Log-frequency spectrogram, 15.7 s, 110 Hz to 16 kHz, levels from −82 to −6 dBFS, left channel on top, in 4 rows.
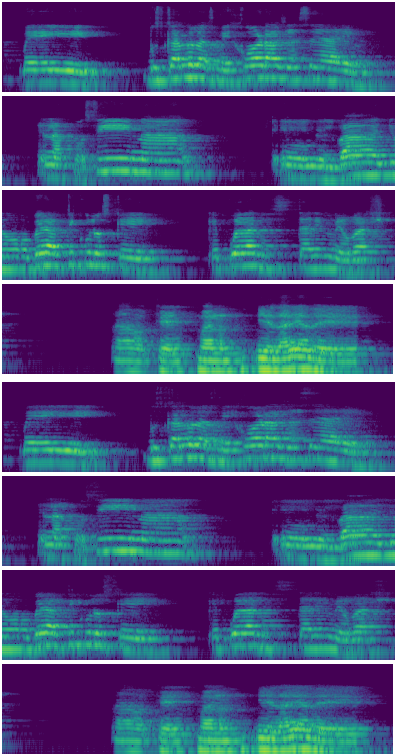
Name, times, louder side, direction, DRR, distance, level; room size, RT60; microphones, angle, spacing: voice 1, 0.2-0.9 1.4-3.7 4.3-5.9 6.7-9.4 9.9-11.7, left 2 dB, 60° left, 0 dB, 2.9 m, -30 dB
voice 2, 12.9-15.3, left 2 dB, 85° left, -1 dB, 1.3 m, -27 dB
16.5 x 8.6 x 7.8 m, 0.78 s
head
